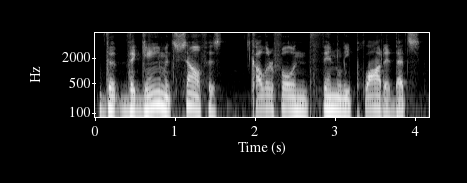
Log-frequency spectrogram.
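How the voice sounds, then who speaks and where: A man's voice: medium pitch, fairly even intonation, measured pace, darkish tone, no echo, faint music behind. A man giving casual, opinionated video commentary in a blunt, sarcastic, sweary manner.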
